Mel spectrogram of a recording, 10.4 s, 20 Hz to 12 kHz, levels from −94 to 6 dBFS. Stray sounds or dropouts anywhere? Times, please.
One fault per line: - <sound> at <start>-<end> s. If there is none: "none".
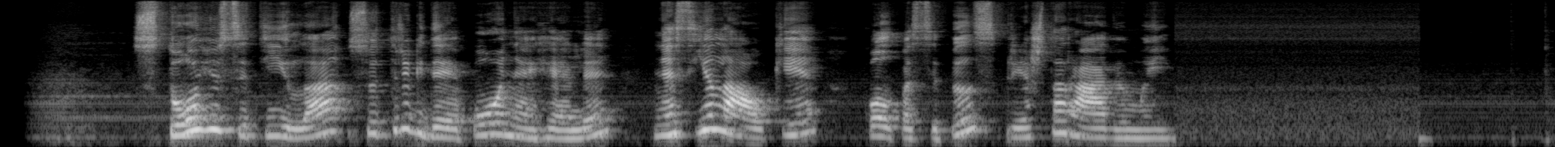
none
